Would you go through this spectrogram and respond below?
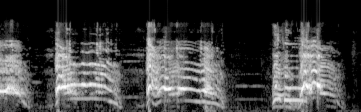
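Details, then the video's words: Pug "talks" in a funny compilation: four separate wavering, yowling phrases, each about a second long with short pauses between them. The pitch bends up and down like speech, and the voice is fairly loud. "AMAZING PUG TALKS"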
